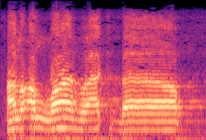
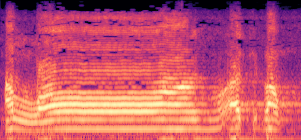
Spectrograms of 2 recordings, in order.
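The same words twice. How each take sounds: First: The vowel after B in Akbar is lengthened. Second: The L sound in Allah is lengthened. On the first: The word comes to mean a drum. The speaker calls it wrong. "أو قال أكبر ... أكبر معناه الطبل" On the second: The opening of the prayer is valid. The speaker calls it right. "إن مد اللام"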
